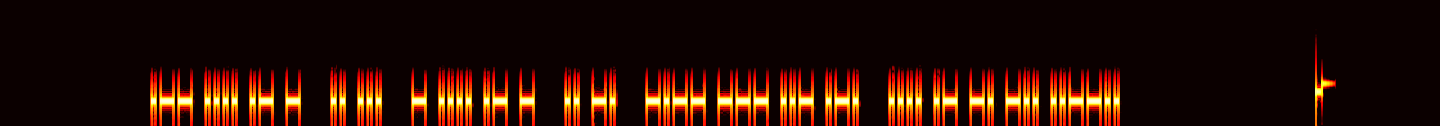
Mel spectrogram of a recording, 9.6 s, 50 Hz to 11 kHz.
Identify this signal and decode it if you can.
Morse code, heard as a keyed tone, about 40 wpm, 700 Hz. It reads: WHAT IS THAT IN YOUR HAND?
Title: Sentences from Top 200 Words 40wpm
